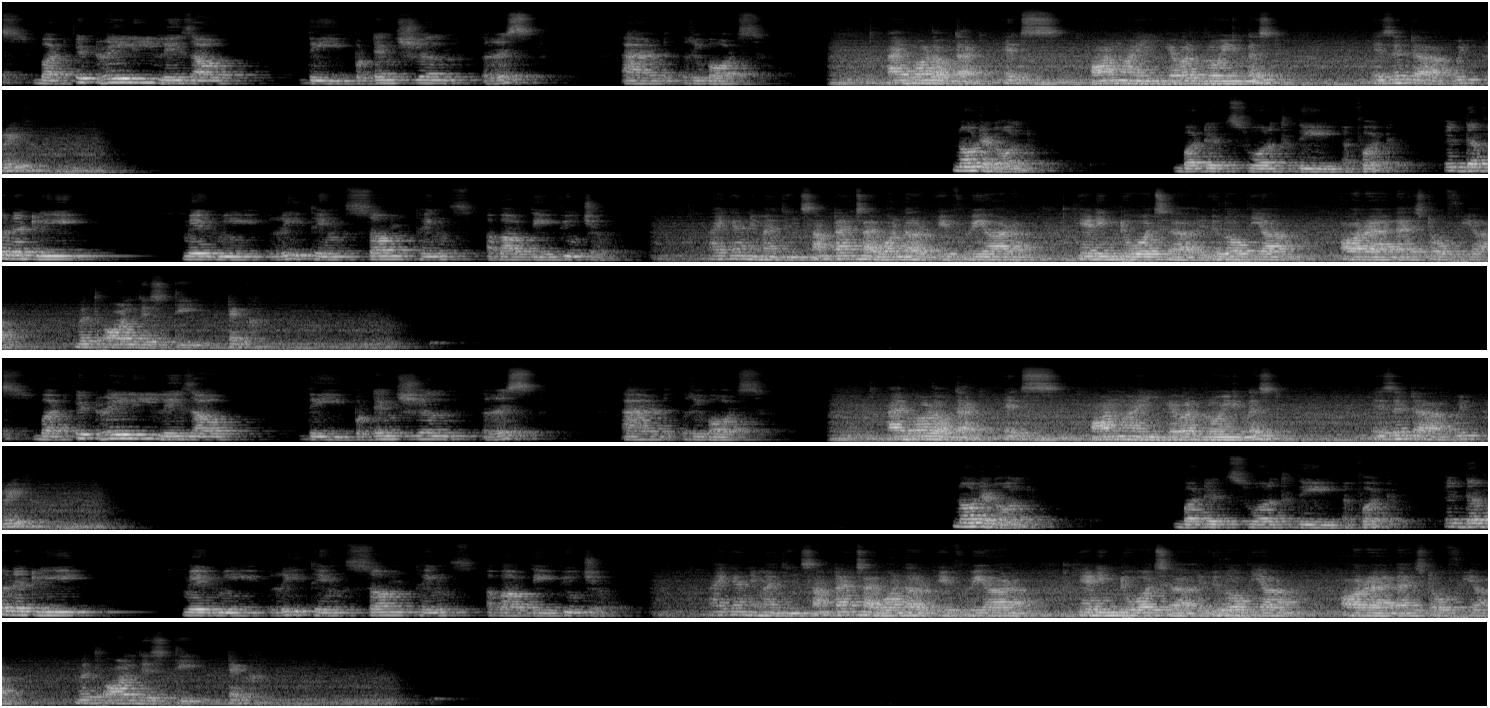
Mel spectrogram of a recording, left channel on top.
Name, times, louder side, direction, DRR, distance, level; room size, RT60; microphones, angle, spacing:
voice 1, 0.0-2.2 3.1-5.3 6.2-7.6 24.4-25.2 26.6-28.6 29.3-30.6 31.5-35.7, left 1 dB, ahead, -7 dB, 1.6 m, -24 dB
voice 2, 8.3-15.8 36.2-48.5, equal, 15° left, -5 dB, 2.2 m, -22 dB
7.0 x 4.5 x 3.0 m, 0.82 s
head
